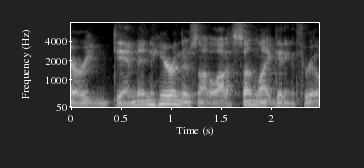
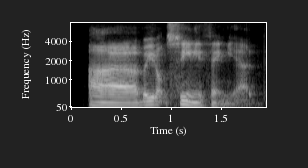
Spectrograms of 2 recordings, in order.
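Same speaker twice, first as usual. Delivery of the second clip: ordinary delivery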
